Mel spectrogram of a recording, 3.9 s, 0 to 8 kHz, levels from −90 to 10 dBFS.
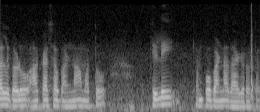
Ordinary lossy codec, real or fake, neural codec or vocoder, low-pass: none; real; none; 7.2 kHz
